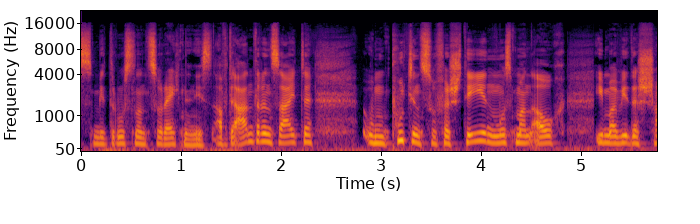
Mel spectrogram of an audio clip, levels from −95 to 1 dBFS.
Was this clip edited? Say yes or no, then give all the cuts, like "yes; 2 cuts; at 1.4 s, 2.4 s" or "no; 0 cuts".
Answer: no; 0 cuts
